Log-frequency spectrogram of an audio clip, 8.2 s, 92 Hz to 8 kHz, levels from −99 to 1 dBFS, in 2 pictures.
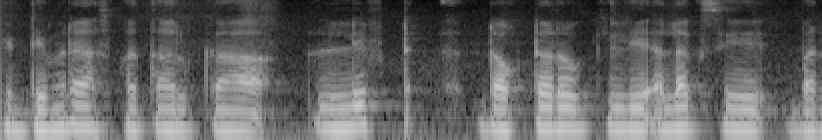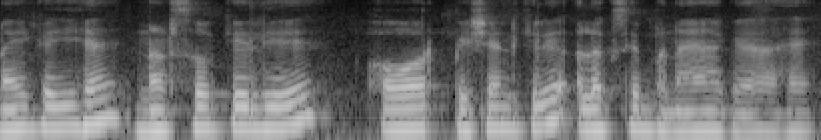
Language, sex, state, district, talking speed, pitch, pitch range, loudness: Hindi, male, Chhattisgarh, Bastar, 180 wpm, 130 Hz, 120-135 Hz, -30 LUFS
